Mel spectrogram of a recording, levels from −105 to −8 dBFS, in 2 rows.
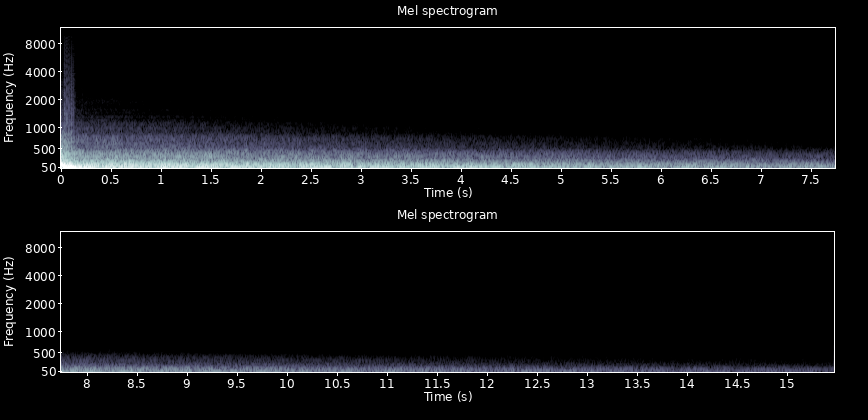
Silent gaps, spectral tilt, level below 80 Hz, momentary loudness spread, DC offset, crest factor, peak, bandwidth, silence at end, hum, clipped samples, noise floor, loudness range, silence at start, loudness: none; -14.5 dB/octave; -26 dBFS; 23 LU; under 0.1%; 24 dB; -2 dBFS; 0.9 kHz; 8.6 s; none; under 0.1%; -73 dBFS; 25 LU; 0 s; -27 LUFS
